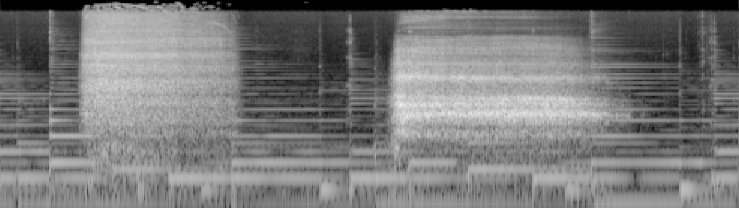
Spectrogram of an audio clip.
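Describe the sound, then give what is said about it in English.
A deep calming breath is drawn in and let out as two long, airy rushes separated by a short pause, heard over soft music with steady sustained tones. “After a moment, she took another deep dragon breath in and out.”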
